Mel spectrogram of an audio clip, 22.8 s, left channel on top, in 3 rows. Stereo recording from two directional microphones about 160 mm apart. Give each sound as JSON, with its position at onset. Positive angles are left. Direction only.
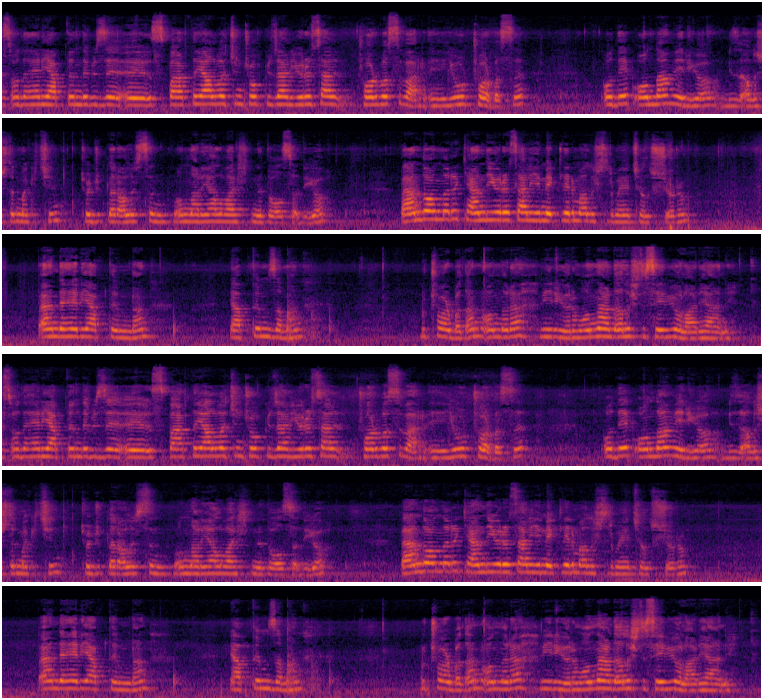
{"t": 0.1, "sound": "a woman's voice", "side_deg": 35}
{"t": 6.0, "sound": "speech", "side_deg": 40}
{"t": 15.5, "sound": "a woman's voice", "side_deg": 50}
{"t": 17.5, "sound": "a woman's voice", "side_deg": 15}
{"t": 19.5, "sound": "speech", "side_deg": 40}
